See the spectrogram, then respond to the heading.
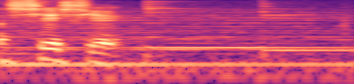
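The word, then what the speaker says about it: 谢: Tulisan di atas kue bulan ini bacanya xie. Artinya terima kasih.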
